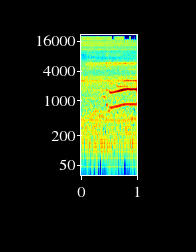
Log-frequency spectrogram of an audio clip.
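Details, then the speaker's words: Adult male with COPD in acute exacerbation, breathing in and out deeply on instruction while the lungs are auscultated; wheezing is heard in the lungs. "ini suara wheezing tuh. Oh, suara mengi di parunya."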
